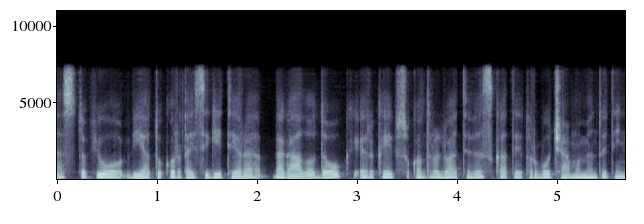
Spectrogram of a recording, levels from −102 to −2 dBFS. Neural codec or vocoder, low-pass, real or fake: codec, 16 kHz, about 1 kbps, DyCAST, with the encoder's durations; 7.2 kHz; fake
